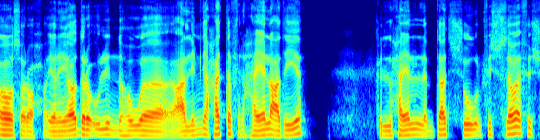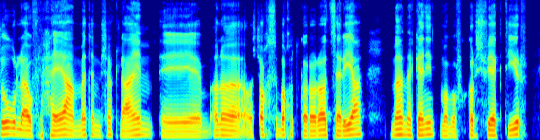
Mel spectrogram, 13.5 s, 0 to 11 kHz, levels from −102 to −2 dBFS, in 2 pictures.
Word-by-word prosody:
آه، 130 -1 +8
صراحة. 110 -1 -2
يعني 110 +1 +2
أقدر 130 +2 +6
اقول 130 +1 -1
إن 125 -4 -4
هو 115 +1 +1 0.4
علّمني 120 +6 +1
حتى 145 +2 +2
في 135 - -14
الحياة 120 -1 +1
العادية، 130 +5 +3 0.9
في - - -9
الحياة 115 +1 +2
الم 130 -2 -1
بتاعة 130 +4 +4
الشغل، 130 -1 -2
في 140 - -7
ش - - -16
سواء 150 +3 +4
في 155 - -13
الشغل 145 -1 -1
أو 115 -1 +3
في 110 - -18
الحياة 120 +1 0
عامةّ 125 0 0
بشكل 125 -2 -7
عام، 125 +4 -2
آمم، 105 -1 -4
أنا 120 -3 -1
شخص 130 -1 -4
باخد 130 +1 -2
قرارات 120 +3 +1
سريعة، 130 +6 +1 0.4
مهما 130 0 0
كانت 135 +3 -1
ما 115 - -3
بافكرش 110 +2 -6
فيها 125 -1 +2
كتير، 125 +4 -3
125 Hz, 180 wpm, -26 LUFS, 115-135 Hz, 0.9 s, آه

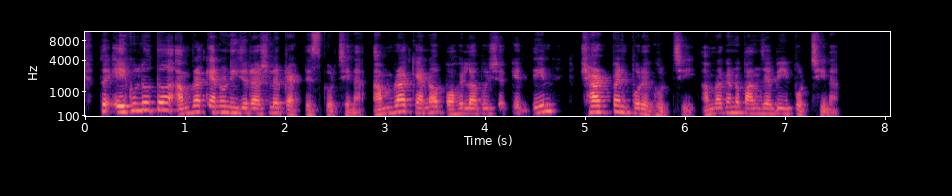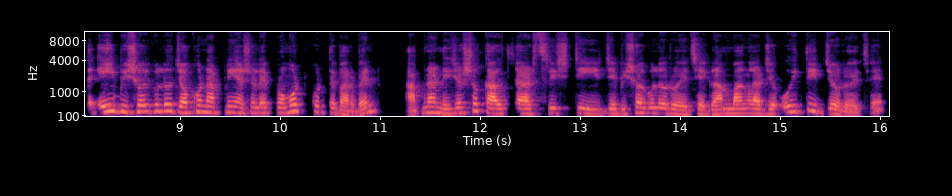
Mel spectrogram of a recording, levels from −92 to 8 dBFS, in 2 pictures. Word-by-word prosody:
তো - - +2 0.2
এগুলো 235 +6 +5
তো 260 - +9 0.2
আমরা 180 +7 +3
কেন 190 -1 +4
নিজেরা 165 -1 +1
আসলে 170 +2 -2
প্র্যাকটিস - - -3
করছি - - -7
না? - - -6 0.2
আমরা 170 +8 +4
কেন 160 -1 +1 0.2
পহেলা 155 +2 +3
বৈশাখের 155 +7 -9
দিন 200 +5 0 0.4
শার্ট-প্যান্ট 195 +1 +6
পরে 150 -3 0
ঘুরছি? 110 -2 -8 0.2
আমরা 160 +3 -1
কেন 175 0 -3
পাঞ্জাবি 155 0 -2
পড়ছি - - -5
না? - - -10 0.6
তো - - -2
এই 215 - +5
বিষয়গুলো 210 +2 0 0.2
যখন 175 +4 +2
আপনি 185 +1 -8
আসলে 170 +1 -4
প্রমোট 205 +7 +2
করতে 185 -3 -6
পারবেন 115 - 0 0.4
আপনার 180 +1 -1
নিজস্ব 165 +7 -3 0.2
কালচার 150 0 +4
সৃষ্টির 155 -2 -5
যে 145 - 0
বিষয়গুলো 165 +2 -1
রয়েছে 125 +1 -2
গ্রাম 135 +1 +2
বাংলার 150 -1 +1
যে 140 - +1
ঐতিহ্য 205 -2 -3 0.2
রয়েছে 100 -1 -6
165 Hz, 165 wpm, -24 LUFS, 150-195 Hz, 0.6 s, তো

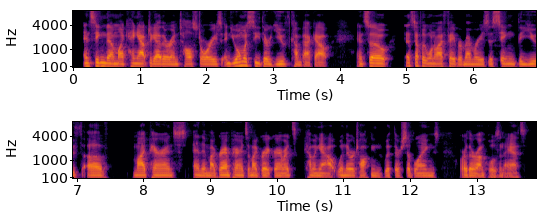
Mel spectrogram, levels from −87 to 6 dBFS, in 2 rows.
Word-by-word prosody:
and 120 -1 +1
seeing 125 +1 +3
them, 110 -2 +4
like, 105 -1 +2
hang 115 0 -1
out 110 - +5
together 105 -3 +4
and 100 0 -1
tell 100 0 0
stories, 100 -1 0
and 115 - -3
you 130 - +2
almost 145 +1 +2
see 125 - 0
their 105 -2 +2
youth 100 +2 -2
come - - -3
back - - -2
out. - - +2 0.4
And 105 -1 -4
so 115 -3 +4 0.2
that's 125 +2 -2
definitely 130 -4 0
one 115 - 0
of - - 0
my 105 0 +4
favorite 105 -3 -1
memories 100 -1 -1
is 100 0 -2
seeing 105 -3 -2
the 100 0 -3
youth 100 +1 -3
of 95 -3 +1 0.4
my 100 0 +4
parents, 100 -2 -2
and 100 -2 -2
then 90 - -1
my 90 -1 +2
grandparents 100 -1 +2
and 95 - -3
my 95 - +2
great-grandparents 95 0 0
coming 95 -2 -2
out 90 -1 -1
when 100 - -1
they 95 - +2
were 95 - +2
talking 90 -1 -3
with 95 0 -4
their 90 - -3
siblings 90 0 -3 0.3
or - - 0
their - - +2
uncles - - -3
and - - -8
aunts. - - -4
100 Hz, 240 wpm, -26 LUFS, 95-105 Hz, 0.4 s, out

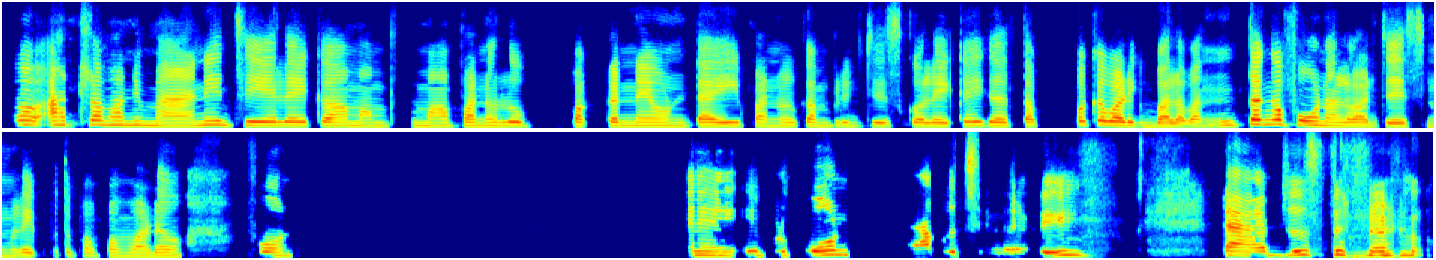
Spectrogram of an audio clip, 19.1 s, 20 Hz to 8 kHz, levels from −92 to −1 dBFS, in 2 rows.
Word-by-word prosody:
ఓహ్! 265 -2 +4
అట్లా 255 +3 0
వాడిని 250 -1 0
మేనేజ్ 225 +5 0
చేయలేక 225 -1 +2 0.2
మామ్ 210 -1 -6 0.3
మా 210 - -2 0.2
పనులు 215 +1 0 0.4
పక్కన్నే 220 +1 -2
ఉంటాయి. 210 0 0 0.2
పనులు 205 0 -5
కంప్లీట్ 210 -1 -7
చేసుకోలేక, 200 -1 -3
ఇగ 230 - -2 0.2
తప్పక 250 +5 -5
వాడికి 220 -4 +3
బలవంత్తంగా 240 +10 +4
ఫోన్ 250 -2 +4
అలవాటు 200 -3 -1
చేసినం. 195 +1 -3
లేకపోతే 200 - -8
పాపం 210 -1 -7
వాడు 200 0 -2 0.6
ఫోన్ 225 -1 -1 2.8
ఏయ్ 235 -1 +1 0.2
ఇప్పుడు 245 0 -6
ఫోన్ 270 +2 +6 0.4
ట్యాబ్ 225 +1 +2
వచ్చిందండి. 420 -2 0 1.1
ట్యాబ్ 240 -1 +6
చూస్తున్నాడు. 245 -2 +2
225 Hz, 95 wpm, -24 LUFS, 205-245 Hz, 2.8 s, ఫోన్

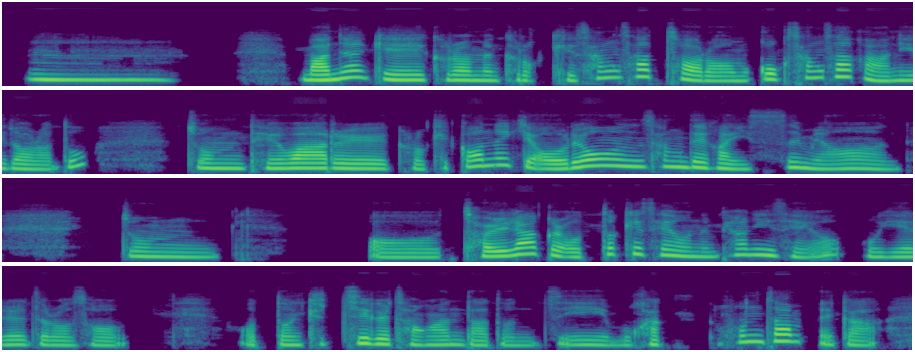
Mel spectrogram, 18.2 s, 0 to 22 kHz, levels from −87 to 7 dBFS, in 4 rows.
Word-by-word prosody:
음. 220 -2 0 0.6
만약에 225 -1 +5
그러면 205 -2 +1
그렇게 200 0 -6
상사처럼 235 - +1
꼭 245 -1 +2
상사가 320 +3 +2
아니더라도 195 - -1 0.5
좀 205 -1 0
대화를 200 -2 +3
그렇게 180 +4 -8
꺼내기 290 -2 +1
어려운 270 +10 +4
상대가 245 -6 +1
있으면 185 -1 -3 0.7
좀 185 -4 -3 0.7
어 170 0 -3
전략을 225 +3 +4
어떻게 280 +11 -2
세우는 215 -8 -1
편이세요? 245 -3 -3
뭐 185 -2 -5
예를 185 +1 -1
들어서 175 -2 -4 0.6
어떤 185 -2 -4
규칙을 215 +2 +1
정한다든지 185 +1 -4
뭐 175 0 -9
각 195 +1 -2 0.3
혼자 310 +3 +5
그니까 - - -3
210 Hz, 265 characters per minute, -20 LUFS, 185-245 Hz, 0.7 s, 만약에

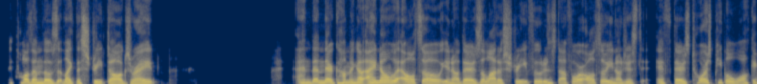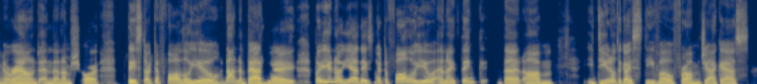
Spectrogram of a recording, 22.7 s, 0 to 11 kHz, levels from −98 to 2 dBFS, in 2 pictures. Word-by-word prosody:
I 200 - -12
call 230 +2 0
them 210 -1 +2
those, 195 0 +2
eh, - - +1
like, 205 -3 +1
the 200 - -1
street 205 -2 -4
dogs, 180 -2 +2
right? 190 +1 +1 2.1
And 215 -1 -4
then 230 0 +2
they're 230 -2 +4
coming 215 +1 -1
u - - +5
I 230 +1 +4
know 245 0 +3
also, 215 -1 +1
you 210 +2 -2
know, 190 -2 -1
there's 195 0 0
a 210 - 0
lotta 200 -1 0
street 200 -1 -5
food 205 +1 -2
and 210 +1 -2
stuff, 195 0 -6
or 210 -1 +2
also, 210 +2 -2
you 220 -1 -1
know, 195 -1 -3
just 195 -2 -7 0.2
if 205 -5 -6
there's 195 -1 0
tourist 245 0 -2
people 235 -7 -1
walking 205 +4 -4
around 200 +1 +2
and 200 +1 -2
then 195 0 -2
I'm 200 0 -1
sure 195 0 0 0.4
they 235 +2 +6
start 230 -3 -2
to 295 - +1
follow 205 -4 +1
you, 210 +1 +1
not 280 +1 +1
in 250 - -4
a - - 0
bad 200 +1 +5
way, 220 +1 +2 0.3
but, 275 - +1
you 325 +2 +3
know, 310 -3 +1
yeah, 275 -1 +3
they 255 0 +1
start 265 +3 -6
to 290 - -4
follow 270 +1 +2
you, 230 -1 +1
and 245 +2 -2
I 270 -1 0
think 275 - -4 0.2
that, 225 0 0
um, 215 0 0 0.5
y 235 - -5
do 255 - -3
you 270 - +1
know 295 +1 +1
the 275 - -2
guy, 240 0 +3
Steve-O, 210 -2 -2
from 195 -1 0
Jackass? 190 +2 -2
210 Hz, 200 wpm, -22 LUFS, 200-235 Hz, 2.1 s, they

